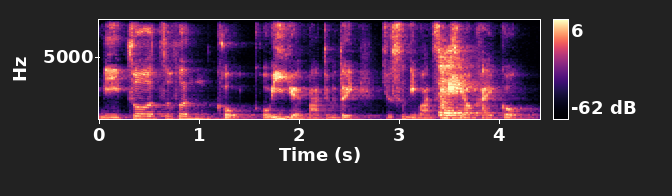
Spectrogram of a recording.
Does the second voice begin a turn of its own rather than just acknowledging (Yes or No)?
No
